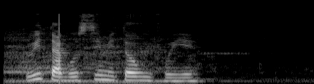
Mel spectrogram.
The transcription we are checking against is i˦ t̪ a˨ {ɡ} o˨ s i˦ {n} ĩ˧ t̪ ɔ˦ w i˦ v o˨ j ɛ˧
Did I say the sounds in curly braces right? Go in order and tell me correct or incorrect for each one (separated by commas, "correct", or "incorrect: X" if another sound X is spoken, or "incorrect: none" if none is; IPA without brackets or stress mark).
correct, incorrect: m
